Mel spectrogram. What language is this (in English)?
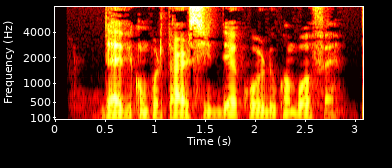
Portuguese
